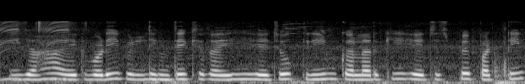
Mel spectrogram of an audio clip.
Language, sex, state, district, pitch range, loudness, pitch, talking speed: Hindi, female, Bihar, Kaimur, 225-240 Hz, -14 LUFS, 230 Hz, 170 wpm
